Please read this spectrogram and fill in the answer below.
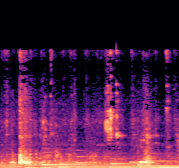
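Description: Faint background music with sustained notes, and two light taps, about a quarter second in and near the end, as peeled garlic cloves drop into a steel mixer-grinder jar.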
